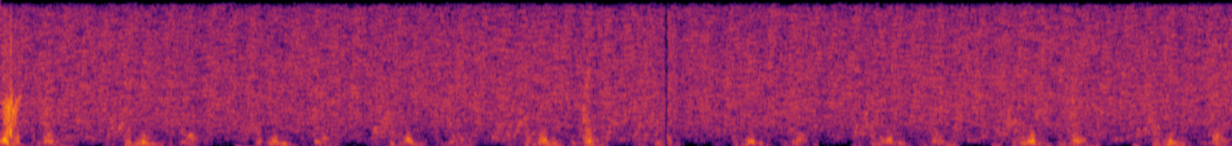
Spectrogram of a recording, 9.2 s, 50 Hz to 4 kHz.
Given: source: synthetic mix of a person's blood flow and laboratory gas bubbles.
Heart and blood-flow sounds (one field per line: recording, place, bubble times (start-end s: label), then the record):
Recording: Doppler ultrasound of blood flow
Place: precordium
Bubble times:
0.01-0.17 s: bubbles
From the record:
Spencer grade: 2 (many but less than half of the cardiac periods contain bubble signals, singularly or in groups)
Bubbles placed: anywhere in the cardiac cycle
